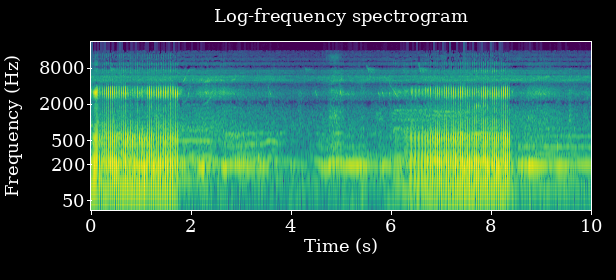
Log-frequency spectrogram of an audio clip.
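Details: French Bulldog Anitta asleep and snoring: a gravelly, vibrating snore at the start and another about six seconds later, each near two seconds long, with softer breaths and a faint steady hum between.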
